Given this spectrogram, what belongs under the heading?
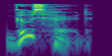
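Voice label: "gooseherd", British English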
